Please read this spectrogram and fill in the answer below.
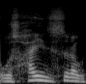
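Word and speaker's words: Osiris: 이 사람은 이제 이 심장은 그 재생과 부활의 신인 오시리스, 미국 애들은 오사이리스라고 또 발음하더라고요.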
